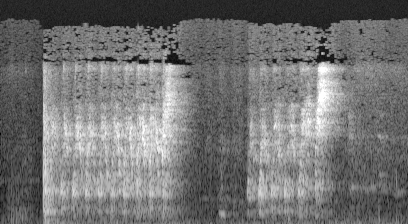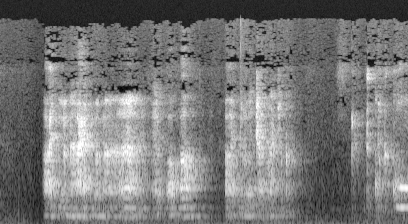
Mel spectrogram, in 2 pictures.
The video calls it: African grey parrot clear Talking in tamil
